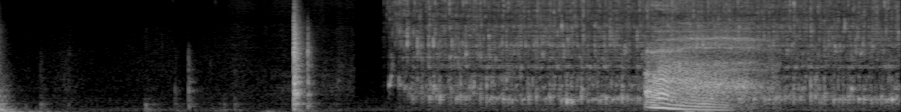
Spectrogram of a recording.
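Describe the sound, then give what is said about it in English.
A few soft clicks and one sharp snap, then a steady trickling stream of urine, followed by a louder rushing toilet flush that swirls and gurgles until the end. “Jesus, I gotta take a piss. I'll be right back.”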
